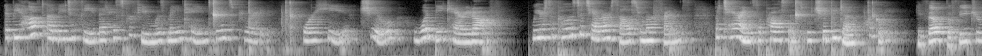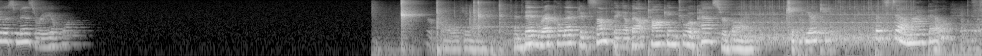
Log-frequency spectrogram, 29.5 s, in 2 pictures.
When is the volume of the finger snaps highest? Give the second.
21 s.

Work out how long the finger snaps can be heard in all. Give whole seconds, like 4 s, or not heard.
4 s.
